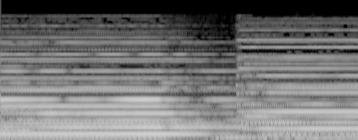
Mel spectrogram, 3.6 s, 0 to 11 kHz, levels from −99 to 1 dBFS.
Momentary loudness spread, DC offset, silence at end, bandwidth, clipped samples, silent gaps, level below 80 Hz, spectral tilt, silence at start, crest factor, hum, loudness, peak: 8 LU; under 0.1%; 0 s; 7.6 kHz; under 0.1%; none; -34 dBFS; -7.5 dB/octave; 0 s; 14 dB; none; -20 LUFS; -6 dBFS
